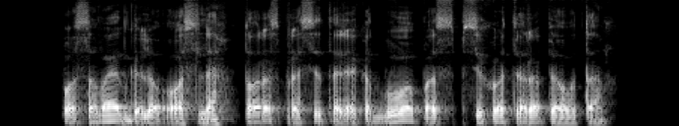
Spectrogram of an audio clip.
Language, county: Lithuanian, Šiauliai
